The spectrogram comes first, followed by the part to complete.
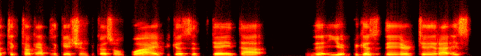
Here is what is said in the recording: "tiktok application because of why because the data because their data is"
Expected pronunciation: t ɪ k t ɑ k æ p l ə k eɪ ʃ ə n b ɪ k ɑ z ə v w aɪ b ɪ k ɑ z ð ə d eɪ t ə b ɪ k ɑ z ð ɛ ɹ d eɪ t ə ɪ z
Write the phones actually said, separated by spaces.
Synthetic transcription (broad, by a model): t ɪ k t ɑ k æ p l ə k eɪ ʃ ə n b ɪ k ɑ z ə v w aɪ b ɪ k ɑ z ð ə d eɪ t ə b ɪ k ɑ z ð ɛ ɹ d eɪ t ə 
